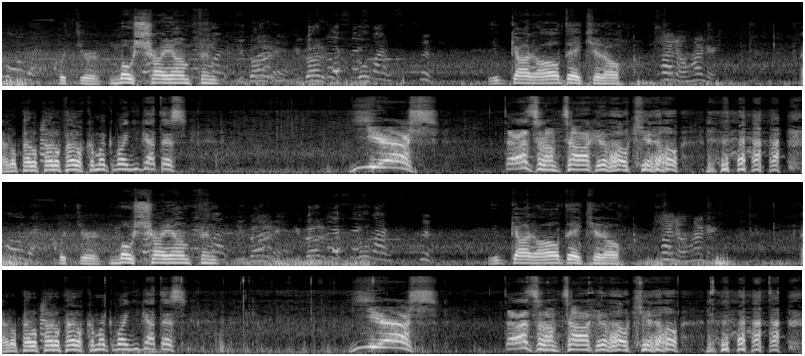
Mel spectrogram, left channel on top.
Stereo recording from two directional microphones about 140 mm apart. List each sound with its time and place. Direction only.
0.6 s speech: centre (ahead or behind)
2.5 s vehicle: 45° left (ahead or behind)
5.0 s speech: centre (ahead or behind)
6.6 s a sound: 40° left (ahead or behind)
8.0 s speech: centre (ahead or behind)
11.5 s speech: centre (ahead or behind)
